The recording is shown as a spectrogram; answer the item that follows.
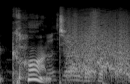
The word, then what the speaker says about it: Kant: Its name is a reference to Kant. Yes, that's right, Kant. That's how you pronounce it. Not Kant, not Kant, not Jones, but Kant. It's a German name, and I'm quite happy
